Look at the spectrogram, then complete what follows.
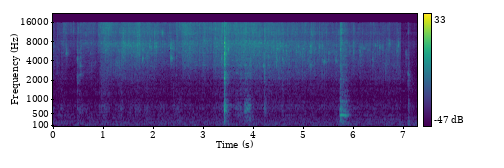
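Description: Batter-coated agati (bakful) flower fritters sizzling in hot oil in a karai, with a metal spatula striking and scraping the pan twice, about halfway through and near the end.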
